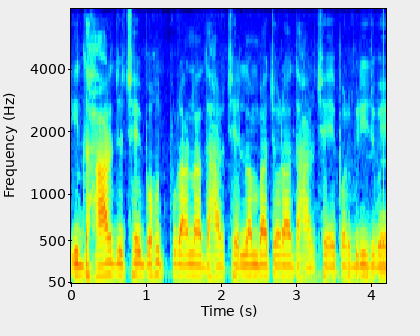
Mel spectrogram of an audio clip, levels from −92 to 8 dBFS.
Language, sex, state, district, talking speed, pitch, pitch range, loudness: Maithili, male, Bihar, Supaul, 240 wpm, 115 Hz, 110-125 Hz, -20 LUFS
